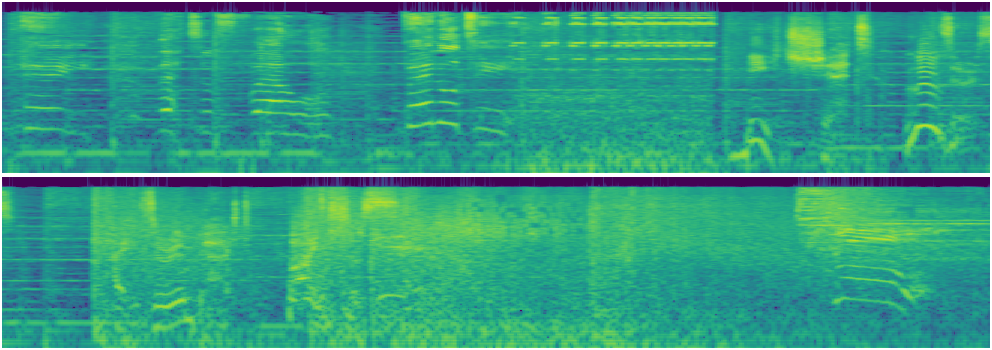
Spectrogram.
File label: Impact; Kaiser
